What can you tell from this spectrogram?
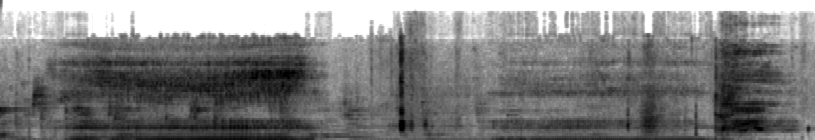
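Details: Adult man (daddy) snoring, two long, loud, rattling snores on the in-breath about four seconds apart, television playing in background: snoring.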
